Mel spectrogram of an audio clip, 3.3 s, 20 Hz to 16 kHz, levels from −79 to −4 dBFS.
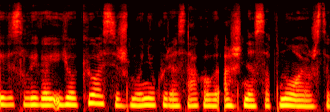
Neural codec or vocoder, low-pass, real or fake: vocoder, 48 kHz, 128 mel bands, Vocos; 14.4 kHz; fake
